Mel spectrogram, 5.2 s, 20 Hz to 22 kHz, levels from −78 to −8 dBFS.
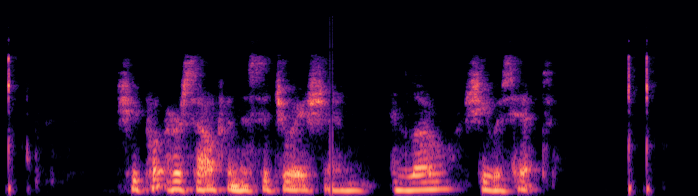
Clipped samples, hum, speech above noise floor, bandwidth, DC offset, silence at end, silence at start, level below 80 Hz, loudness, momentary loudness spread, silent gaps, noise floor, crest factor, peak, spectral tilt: under 0.1%; none; 44 dB; 7.2 kHz; under 0.1%; 0.35 s; 0.05 s; -66 dBFS; -24 LUFS; 9 LU; none; -67 dBFS; 20 dB; -6 dBFS; -5.5 dB/octave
